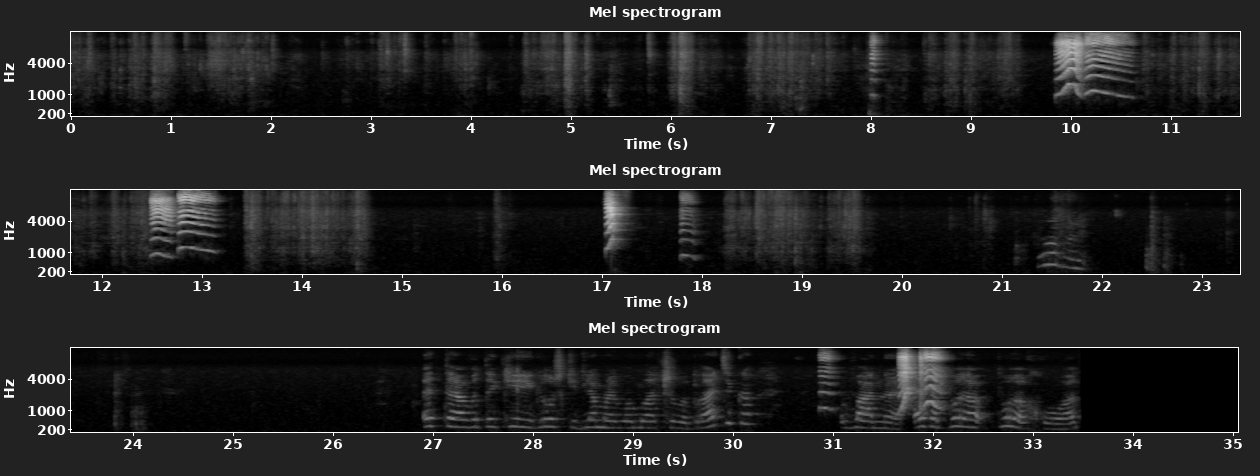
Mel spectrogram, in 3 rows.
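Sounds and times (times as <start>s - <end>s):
plastic bag rustling: 0.0s - 14.9s, 18.1s - 19.9s
rubber toys squeaking: 7.9s - 8.3s, 9.8s - 10.7s, 12.4s - 13.2s, 17.0s - 18.0s, 30.8s - 32.2s.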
